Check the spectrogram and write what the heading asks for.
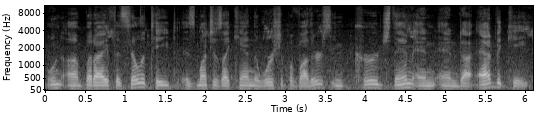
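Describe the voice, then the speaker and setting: Brief: male chaplain in his forties, thoughtful and searching for words, low and warm, outdoor interview. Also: slight background noise. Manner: earnest, thoughtful, pauses often to find words. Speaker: military chaplain and minister. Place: outdoors in a garden.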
